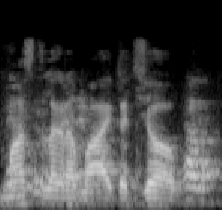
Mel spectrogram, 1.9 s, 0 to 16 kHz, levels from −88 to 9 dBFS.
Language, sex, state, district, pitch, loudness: Hindi, male, Bihar, Jamui, 125 Hz, -15 LUFS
